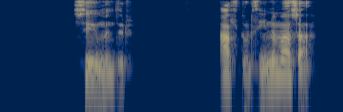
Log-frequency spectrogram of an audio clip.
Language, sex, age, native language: Icelandic, male, 20-29, Icelandic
